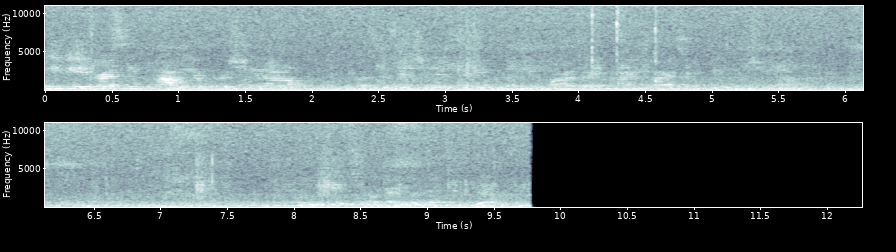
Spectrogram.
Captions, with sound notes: - [Voiceover] Will you be addressing how you're pushing out. (talking in background)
